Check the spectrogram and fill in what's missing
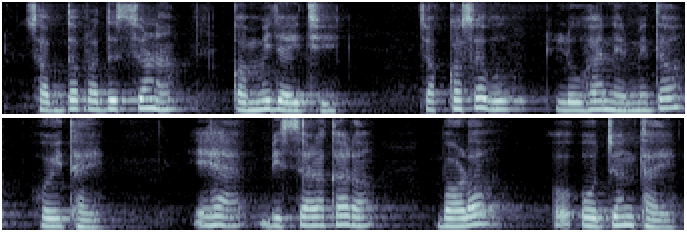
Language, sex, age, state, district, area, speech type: Odia, female, 18-30, Odisha, Nayagarh, rural, spontaneous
